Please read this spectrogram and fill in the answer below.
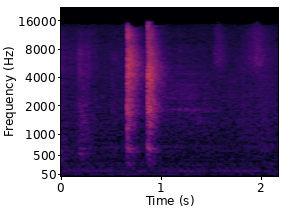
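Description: Two sharp plastic clicks about a quarter second apart as the dissolved oxygen meter's probe is handled.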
